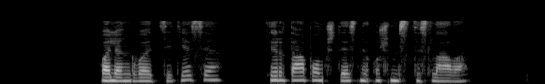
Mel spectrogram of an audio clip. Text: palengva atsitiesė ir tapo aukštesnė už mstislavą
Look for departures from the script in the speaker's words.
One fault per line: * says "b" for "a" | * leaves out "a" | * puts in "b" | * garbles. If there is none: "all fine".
all fine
